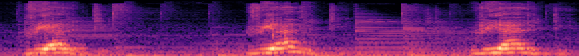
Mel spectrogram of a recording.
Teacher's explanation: So you can understand that this word has more stress in the second part.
